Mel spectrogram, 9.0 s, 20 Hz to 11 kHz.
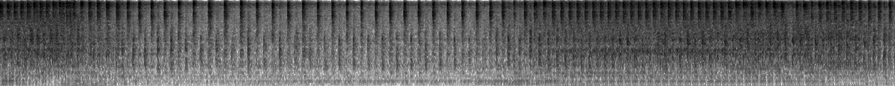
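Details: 1995 Toyota Celica ST idling after an oil change and spark plug replacement: a loud, steady knock at roughly three per second over the idle; a clear internal knock that seems to come from one spot, source not yet pinned down.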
